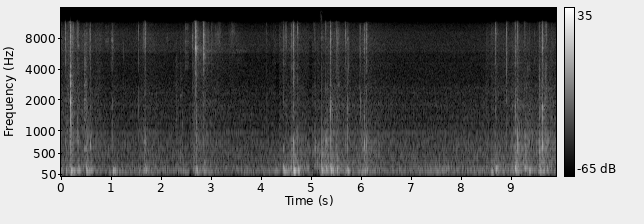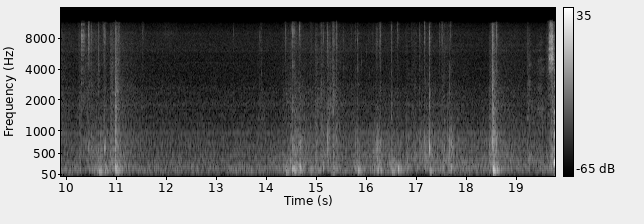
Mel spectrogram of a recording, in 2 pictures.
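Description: Someone types code on a computer keyboard in short, irregular bursts of quick clicking keystrokes, with quiet pauses between them. The typing is close and soft, and no one speaks.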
